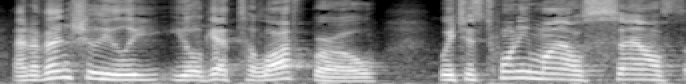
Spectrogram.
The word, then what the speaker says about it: Loughborough: If I could pronounce it correctly, I would say Loughborough. Loughborough. Okay.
